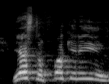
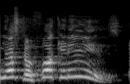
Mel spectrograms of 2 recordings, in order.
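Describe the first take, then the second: First: Said in the usual way. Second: Higher, slow, leaning hard on "fuck" in "Yes, the fuck it is."; dead-sure rebuttal, every word stretched; emphatic insistence. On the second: Real, not acted. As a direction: drawl "Yes, the fuck it is." with heavy weight on "fuck". Insisting twerking is traditional.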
